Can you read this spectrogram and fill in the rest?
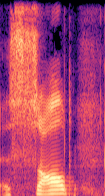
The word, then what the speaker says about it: NaCl: The traffic is encrypted, taking advantage of the Network and Cryptography Library, or short NACL, or actually pronounced SALT, to implement the TOX protocol.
